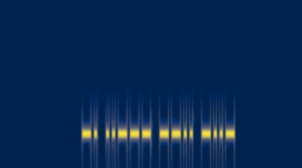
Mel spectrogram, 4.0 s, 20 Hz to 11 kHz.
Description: Morse code, heard as a keyed tone, about 30 wpm, 700 Hz. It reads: N2ZX
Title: Call Signs Repeated 3x - 30wpm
